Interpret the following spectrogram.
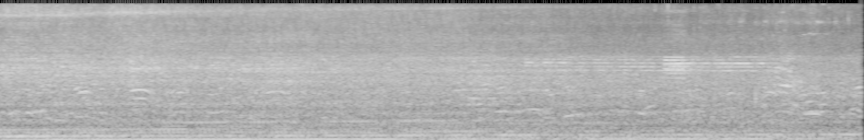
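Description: Busy road traffic with trucks and buses passing, a steady low engine rumble.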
